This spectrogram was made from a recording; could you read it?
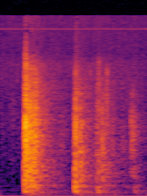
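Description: The heavy body of a man who has been shot slumps to the floor with a loud thud, then a second hit and a couple of softer bumps as it settles. No one speaks.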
